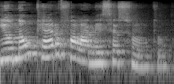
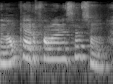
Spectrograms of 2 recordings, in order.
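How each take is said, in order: First: Said in the usual way. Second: Fast, slightly higher refusal; patient's curt refusal. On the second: Retold or imitated. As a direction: rattle it off like a reluctant patient. (recusa rápida e um pouco mais aguda) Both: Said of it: "Falou desse jeito".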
